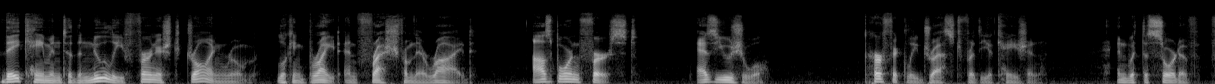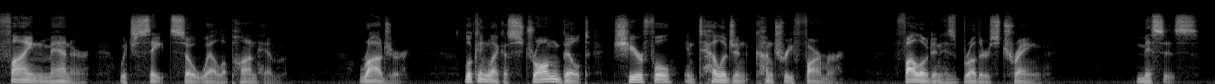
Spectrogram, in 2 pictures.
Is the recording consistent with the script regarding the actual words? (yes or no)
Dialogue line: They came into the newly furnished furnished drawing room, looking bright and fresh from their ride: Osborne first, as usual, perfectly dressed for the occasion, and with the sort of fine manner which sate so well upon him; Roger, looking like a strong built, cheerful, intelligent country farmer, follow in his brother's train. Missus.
no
